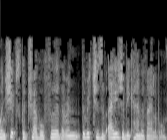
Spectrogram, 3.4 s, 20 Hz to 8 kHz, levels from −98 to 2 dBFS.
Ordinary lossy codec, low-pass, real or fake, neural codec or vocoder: MP3, 24 kbps; 7.2 kHz; real; none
